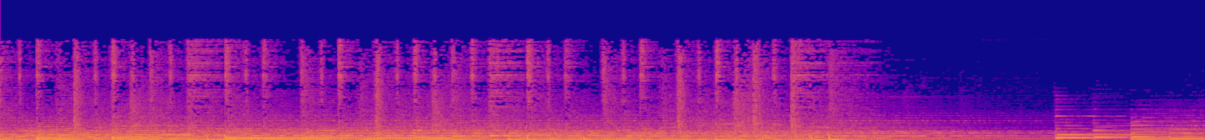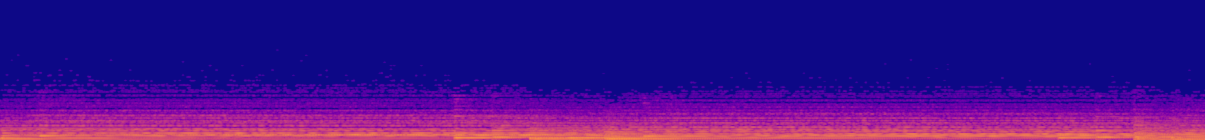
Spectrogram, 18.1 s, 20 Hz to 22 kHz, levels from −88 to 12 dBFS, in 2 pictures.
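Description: No faults detected anywhere in the audio.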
